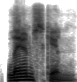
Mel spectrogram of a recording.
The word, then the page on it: lambskin: American English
